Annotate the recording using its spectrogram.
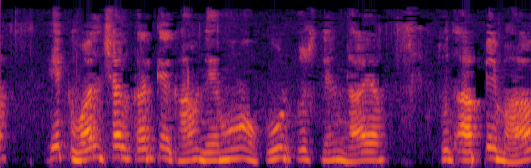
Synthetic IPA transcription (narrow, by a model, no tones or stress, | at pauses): ekʋɐlt͡ʃʰəlkəɾkekʰaːmd̪eːmõːkuːɽkʊt͡ʃʰd̪ɪnd̪ʱaːjaː | t̪ʊt̪aːpːebʱaː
